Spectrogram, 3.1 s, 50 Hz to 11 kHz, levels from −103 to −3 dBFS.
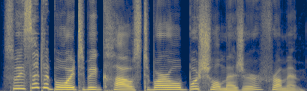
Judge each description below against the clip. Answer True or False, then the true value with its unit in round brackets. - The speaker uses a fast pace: True (290 wpm)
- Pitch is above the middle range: True (245 Hz)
